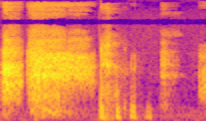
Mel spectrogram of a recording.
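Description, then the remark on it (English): A voice imitates heavy, raspy breathing that verges on snoring: two long noisy breaths, then a quick run of short guttural, voiced rasps and a final breath. “I think they heard heavy breathing, like, Darth Vader-esque.”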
